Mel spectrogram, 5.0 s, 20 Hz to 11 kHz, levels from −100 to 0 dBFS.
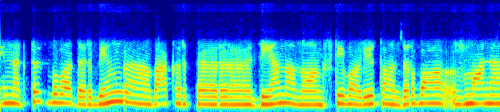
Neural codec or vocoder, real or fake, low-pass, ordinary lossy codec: vocoder, 22.05 kHz, 80 mel bands, Vocos; fake; 9.9 kHz; Opus, 32 kbps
